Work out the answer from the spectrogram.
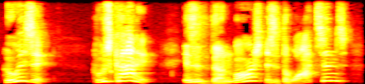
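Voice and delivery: high, eager crowd voices; excited questioning. A narrator's reading. Women all asking who drew the slip, excited.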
